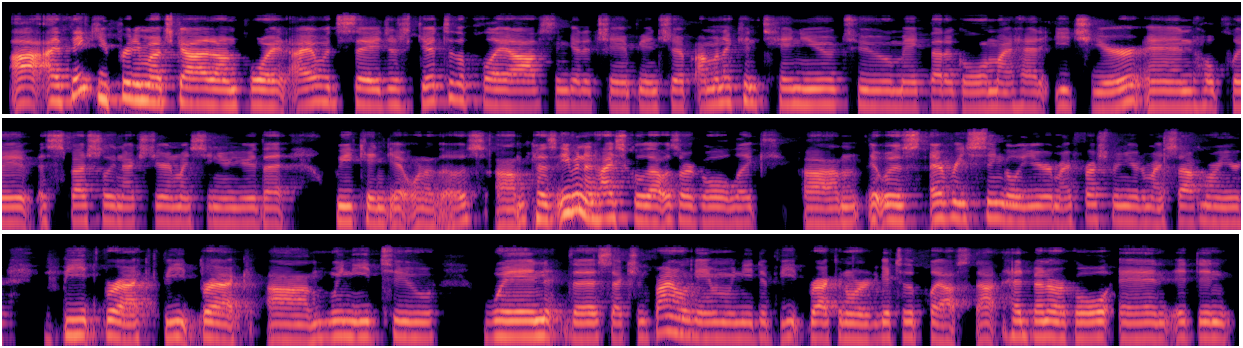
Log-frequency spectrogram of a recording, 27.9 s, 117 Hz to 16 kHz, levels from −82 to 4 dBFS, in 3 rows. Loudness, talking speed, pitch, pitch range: -21 LUFS, 235 wpm, 170 Hz, 160-180 Hz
